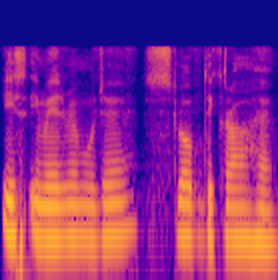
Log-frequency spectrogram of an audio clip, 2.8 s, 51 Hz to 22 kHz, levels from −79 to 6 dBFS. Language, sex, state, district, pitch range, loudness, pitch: Hindi, male, Arunachal Pradesh, Lower Dibang Valley, 125-135 Hz, -16 LUFS, 130 Hz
